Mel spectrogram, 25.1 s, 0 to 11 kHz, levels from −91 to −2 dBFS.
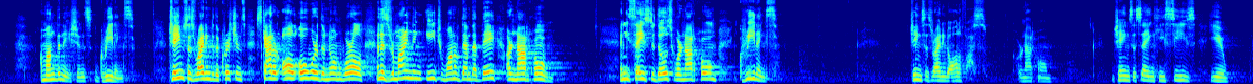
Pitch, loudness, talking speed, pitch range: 205 Hz, -33 LUFS, 130 wpm, 155-225 Hz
